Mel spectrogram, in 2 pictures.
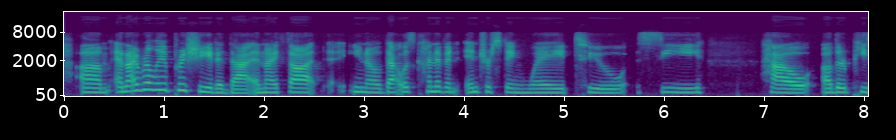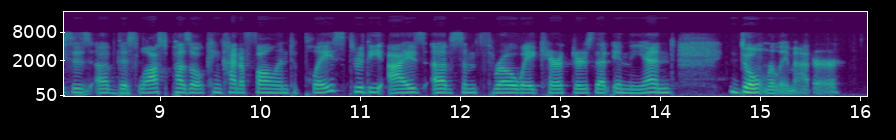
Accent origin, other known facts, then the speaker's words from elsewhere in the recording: Southern California, United States; moved away; I am originally from Southern California, and I grew up a giant Laker fan.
